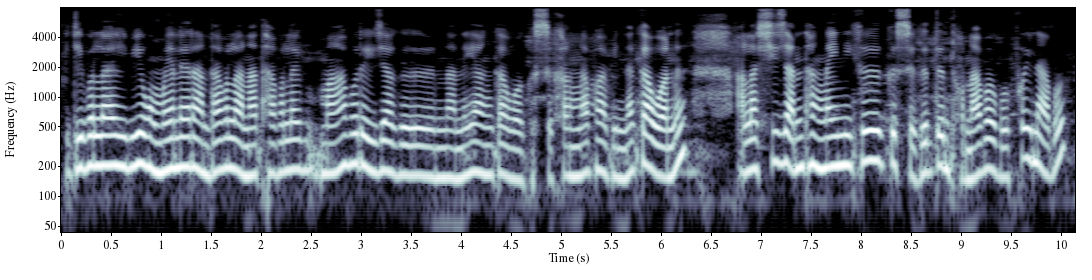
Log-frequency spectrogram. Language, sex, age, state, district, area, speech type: Bodo, female, 45-60, Assam, Udalguri, rural, spontaneous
